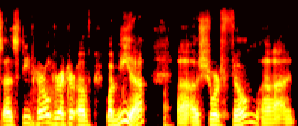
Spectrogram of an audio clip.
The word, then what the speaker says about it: Waimea: a wanker but i gotta correct you it's pronounced waimea yma i knew i was gonna pronounce it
